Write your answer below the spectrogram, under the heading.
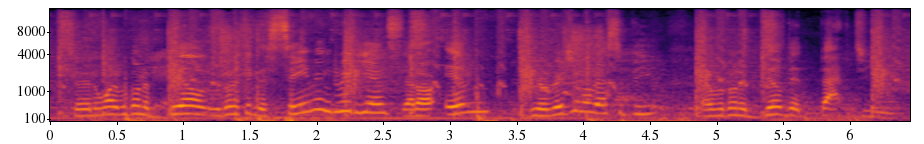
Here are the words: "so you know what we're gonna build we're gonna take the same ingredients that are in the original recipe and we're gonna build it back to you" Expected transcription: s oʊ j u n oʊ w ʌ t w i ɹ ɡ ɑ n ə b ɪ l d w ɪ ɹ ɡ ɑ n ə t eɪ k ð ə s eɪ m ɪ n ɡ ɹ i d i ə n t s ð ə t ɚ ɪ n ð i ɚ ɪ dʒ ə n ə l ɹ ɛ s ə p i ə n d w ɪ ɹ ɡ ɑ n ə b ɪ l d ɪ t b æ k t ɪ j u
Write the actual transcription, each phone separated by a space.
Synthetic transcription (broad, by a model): s oʊ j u n oʊ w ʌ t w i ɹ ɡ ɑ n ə b ɪ l d w ɪ ɹ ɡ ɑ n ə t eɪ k ð ə s eɪ m ɪ n ɡ ɹ i d i ə n t s ð ə t ɚ ɪ n ð i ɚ ɪ dʒ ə n l ɹ ɛ s ə p i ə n w ɪ ɹ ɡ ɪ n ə b ɪ l d ɪ t b æ k t ɪ j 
